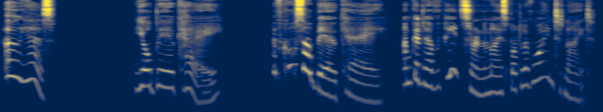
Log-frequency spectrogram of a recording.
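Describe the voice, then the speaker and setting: A woman's voice: sits high, wildly swooping pitch, fairly quick, dry recording, clean studio sound, pitched above the performer's own voice, heavily acted. A woman voicing a breezy younger sister, lightly brushing off concern.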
